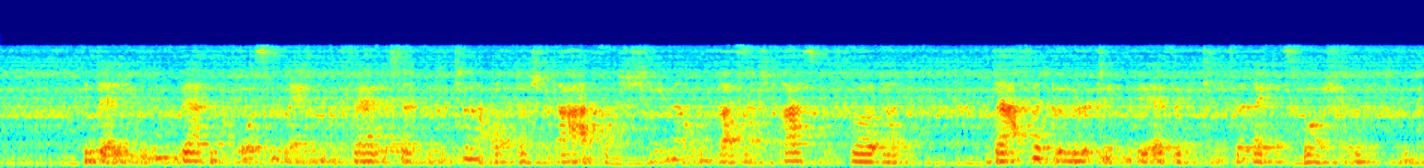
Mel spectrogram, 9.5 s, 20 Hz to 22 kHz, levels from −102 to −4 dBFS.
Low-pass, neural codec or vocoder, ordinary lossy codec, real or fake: 7.2 kHz; vocoder, 22.05 kHz, 80 mel bands, HiFi-GAN; none; fake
